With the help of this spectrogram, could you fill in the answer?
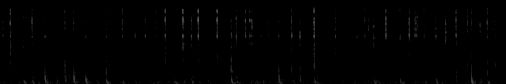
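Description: Long nails tap and flick the scale tips of a dry, open pine cone held low. A rapid, uneven stream of quiet, sharp, dry clicks follows, each one bright and very short with almost no ring, so the run sounds much like fast typing on a keyboard.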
